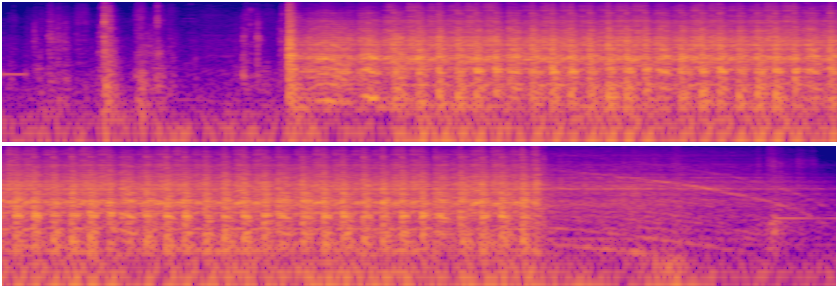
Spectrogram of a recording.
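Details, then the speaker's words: Pickup engine cranked with a portable jump starter pack: fast, even cranking about three and a half beats a second for over five seconds; strong normal cranking. "so you can hear a huge difference in how this engine turns over with the two now"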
